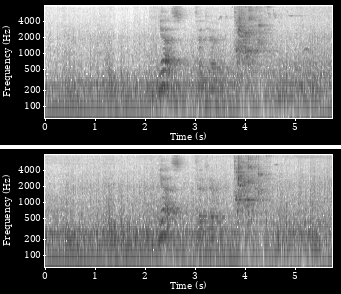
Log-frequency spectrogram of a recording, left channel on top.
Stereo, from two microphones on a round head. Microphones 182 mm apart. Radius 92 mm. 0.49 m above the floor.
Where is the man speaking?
20° right (ahead or behind), 3 m.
